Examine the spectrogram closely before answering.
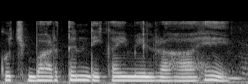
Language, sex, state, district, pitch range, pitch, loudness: Hindi, female, Arunachal Pradesh, Lower Dibang Valley, 170-190 Hz, 180 Hz, -12 LUFS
